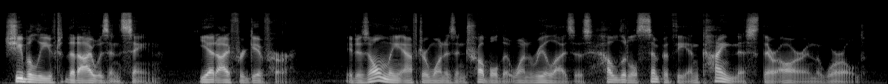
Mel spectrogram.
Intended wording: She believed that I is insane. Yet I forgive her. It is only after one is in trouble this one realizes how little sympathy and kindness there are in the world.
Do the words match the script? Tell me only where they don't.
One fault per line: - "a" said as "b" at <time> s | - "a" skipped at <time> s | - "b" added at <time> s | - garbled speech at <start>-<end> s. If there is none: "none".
- "is" said as "was" at 0.9 s
- "this" said as "that" at 5.0 s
